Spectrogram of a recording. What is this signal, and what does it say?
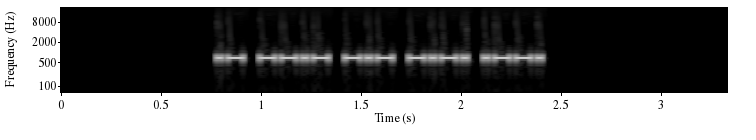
Morse code, heard as a keyed tone, about 44 wpm, 700 Hz. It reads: AQKCP
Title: Code Groups - 5 Letters - 45wpm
